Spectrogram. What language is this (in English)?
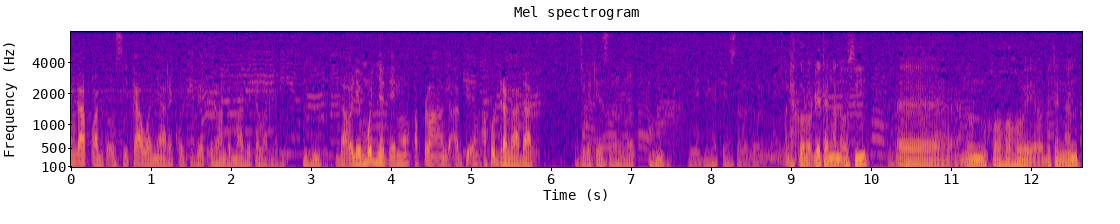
Serer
